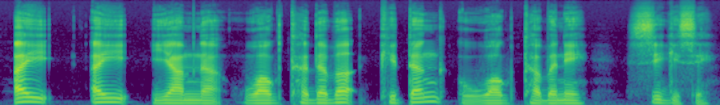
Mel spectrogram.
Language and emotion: Manipuri, neutral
